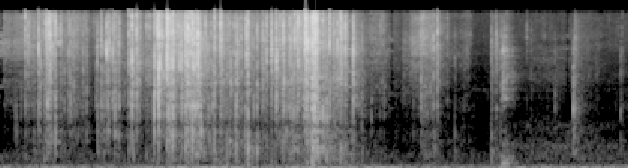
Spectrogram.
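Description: Shiny foil trading-card pack wrapper being opened by hand, crinkling and tearing, loudest about one to two seconds in, then a few light clicks as the cards are handled.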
